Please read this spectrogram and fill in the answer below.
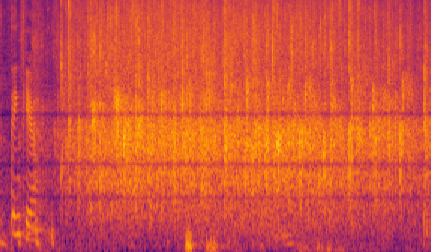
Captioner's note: audience applauding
